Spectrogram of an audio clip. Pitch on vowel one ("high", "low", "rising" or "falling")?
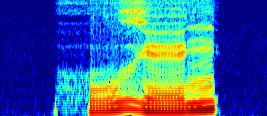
rising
